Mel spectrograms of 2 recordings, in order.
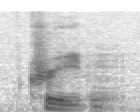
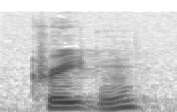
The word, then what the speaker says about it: cretin: It's, I guess the British actually use it more than we do, but it's C-R-E-T-I-N, Cretan, or I've heard it pronounced Cretan as well.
